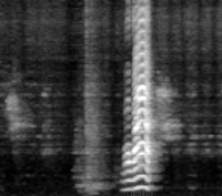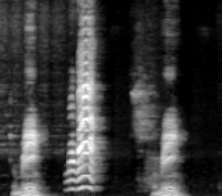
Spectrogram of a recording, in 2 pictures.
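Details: Pet parrot talking, asking in Hindi for roti: a series of loud, hoarse, strongly harmonic syllables with rising and falling pitch, spaced about one second apart, with faint softer sounds between them.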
